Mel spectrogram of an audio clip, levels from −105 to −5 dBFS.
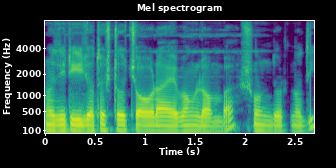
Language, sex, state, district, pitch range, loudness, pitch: Bengali, male, West Bengal, Dakshin Dinajpur, 95-105 Hz, -16 LUFS, 100 Hz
